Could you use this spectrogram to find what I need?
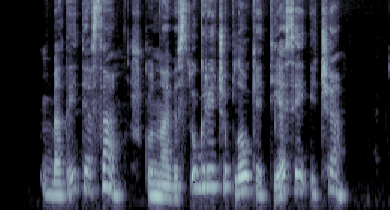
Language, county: Lithuanian, Utena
